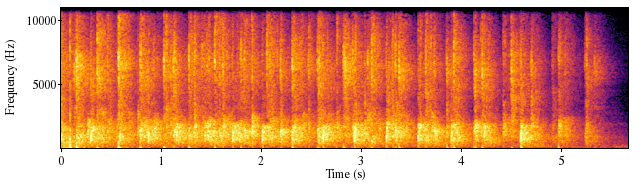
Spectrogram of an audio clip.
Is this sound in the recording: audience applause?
yes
